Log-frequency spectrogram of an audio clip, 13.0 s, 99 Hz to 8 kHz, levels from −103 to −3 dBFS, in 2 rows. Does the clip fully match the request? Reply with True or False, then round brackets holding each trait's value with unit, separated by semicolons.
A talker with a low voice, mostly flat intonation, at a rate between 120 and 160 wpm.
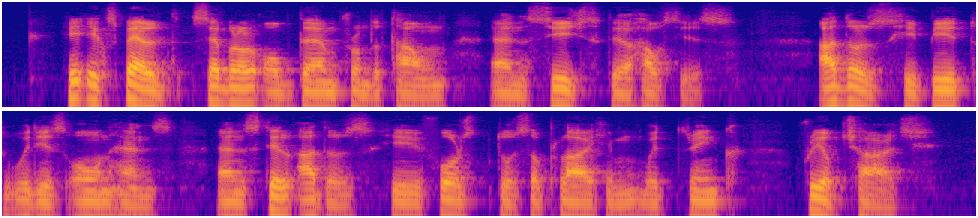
True (90 Hz; 2.3 semitones; 150 wpm)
